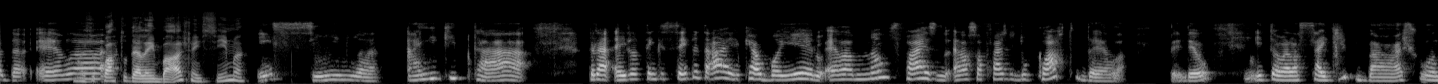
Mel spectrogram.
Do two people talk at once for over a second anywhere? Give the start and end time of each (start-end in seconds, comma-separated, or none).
none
